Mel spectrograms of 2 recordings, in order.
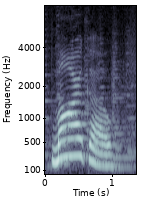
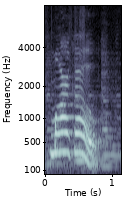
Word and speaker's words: Margaux: Margaux. AUX is pronounced as O in French, so it's pretty easy. Margaux.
